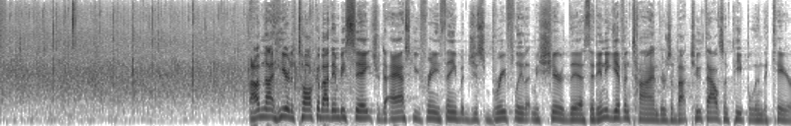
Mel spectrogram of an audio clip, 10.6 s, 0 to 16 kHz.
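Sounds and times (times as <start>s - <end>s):
crowd clapping: 0.0s - 4.6s
speech: 3.3s - 10.5s.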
